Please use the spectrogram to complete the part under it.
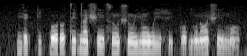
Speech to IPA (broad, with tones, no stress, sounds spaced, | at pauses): j e˦ k i˦ k͡p o˧ ɾ o˦ t i˦ d ã˦ ʃ ĩ˧ s ũ˦ ʃ ũ˦ j ũ˦ w i˧ h i˨ k o˧ ɡ ũ˧ ɾ ɔ̃˦ ʃ ĩ˧ m ɔ̃˨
